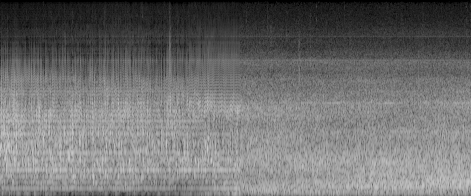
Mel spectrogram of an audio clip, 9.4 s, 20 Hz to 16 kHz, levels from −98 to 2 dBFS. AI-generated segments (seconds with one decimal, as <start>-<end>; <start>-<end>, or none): 0.0-4.8

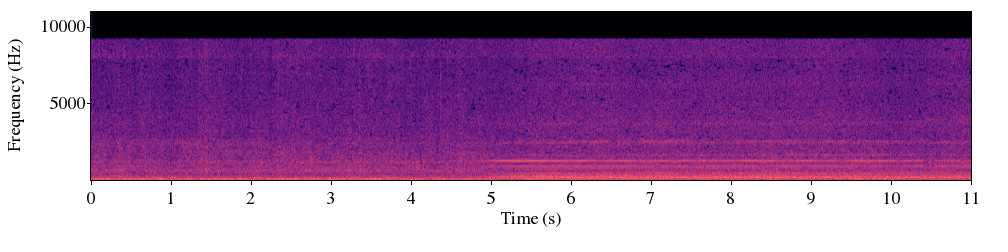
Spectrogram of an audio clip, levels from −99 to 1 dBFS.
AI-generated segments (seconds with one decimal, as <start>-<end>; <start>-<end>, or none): none

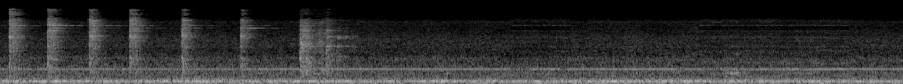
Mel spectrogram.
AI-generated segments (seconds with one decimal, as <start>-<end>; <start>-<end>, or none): 5.1-5.7; 7.0-8.5

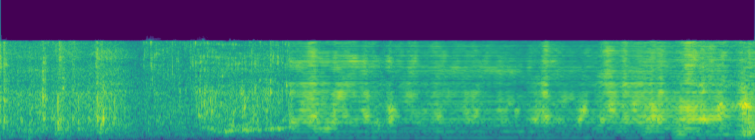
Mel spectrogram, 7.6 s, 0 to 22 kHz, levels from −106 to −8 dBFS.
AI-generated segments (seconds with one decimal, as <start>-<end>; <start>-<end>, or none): 2.9-7.6

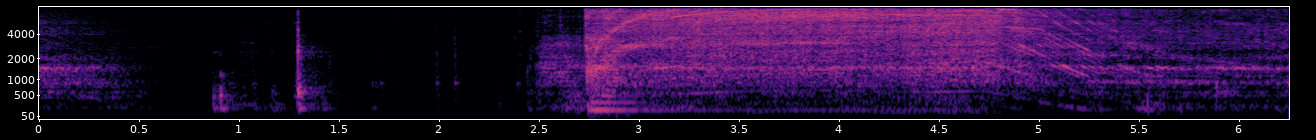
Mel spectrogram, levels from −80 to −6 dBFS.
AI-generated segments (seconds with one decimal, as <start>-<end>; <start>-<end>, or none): 5.3-6.3

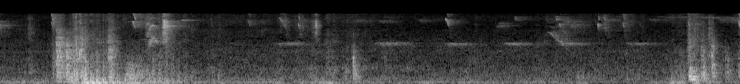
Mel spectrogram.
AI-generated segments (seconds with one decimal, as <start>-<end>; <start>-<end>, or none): none

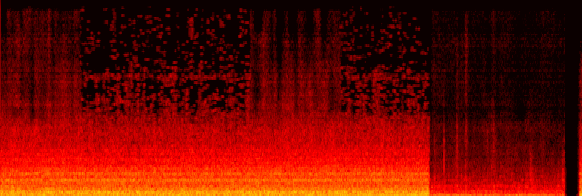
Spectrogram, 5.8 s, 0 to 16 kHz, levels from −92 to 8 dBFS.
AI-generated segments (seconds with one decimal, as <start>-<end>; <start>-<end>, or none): 0.0-0.8; 2.5-3.4; 4.3-5.8

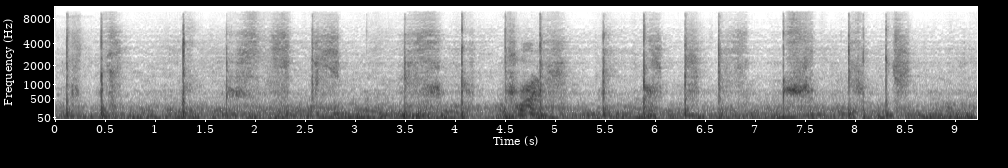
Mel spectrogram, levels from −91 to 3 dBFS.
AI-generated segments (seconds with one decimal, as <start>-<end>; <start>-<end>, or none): 0.0-9.2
